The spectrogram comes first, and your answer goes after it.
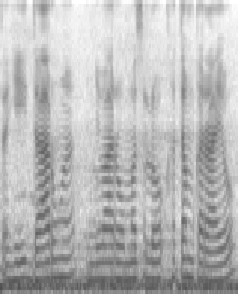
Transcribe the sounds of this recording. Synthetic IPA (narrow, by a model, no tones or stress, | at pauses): t̪ɐɦid̪aːɾũə̃p | ʋaːɾomɐsloxɐt̪əmkɐɾaːjoː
